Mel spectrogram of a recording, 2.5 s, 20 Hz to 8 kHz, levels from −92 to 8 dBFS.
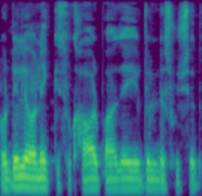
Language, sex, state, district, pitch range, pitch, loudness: Bengali, male, West Bengal, Jalpaiguri, 100-105 Hz, 100 Hz, -18 LUFS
